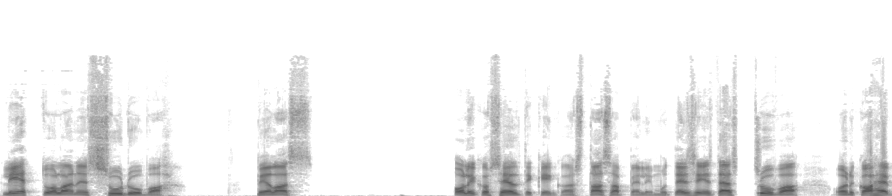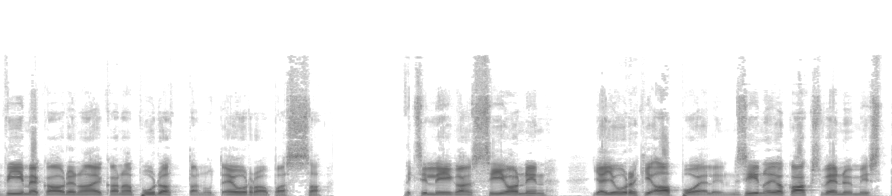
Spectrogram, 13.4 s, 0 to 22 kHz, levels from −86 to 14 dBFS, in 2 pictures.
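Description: At 5.51 to 5.70 s and again at 9.18 to 9.77 s, the speech fades out over about 20 ms into silent digital broadcast dropouts. The speech then resumes further on with the missing content lost, not delayed as a buffering stall would leave it.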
